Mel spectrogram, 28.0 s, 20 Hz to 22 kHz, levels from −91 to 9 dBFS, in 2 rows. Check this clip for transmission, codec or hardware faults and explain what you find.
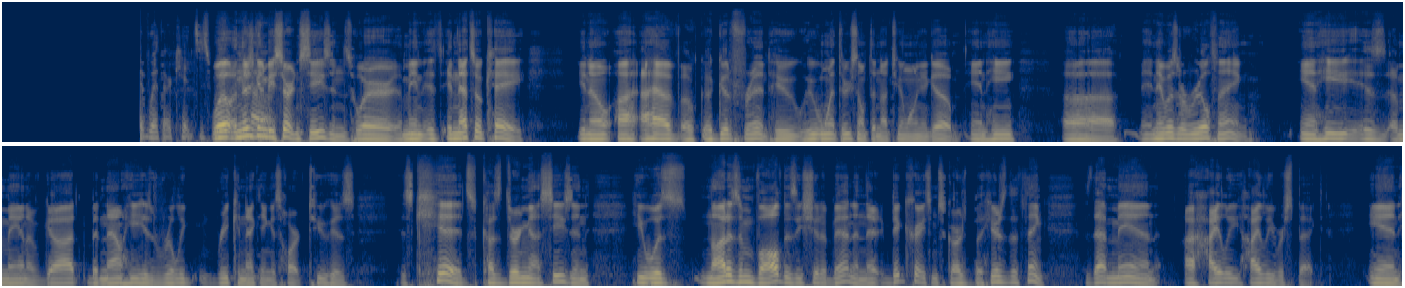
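One fault is present, a cut-off start. The clip sits in digital silence from 0.00 to 1.39 s, then speech enters abruptly mid-utterance at "with our kids as". Capture began late, joining sound already under way, so there is no natural attack or fade-in.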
